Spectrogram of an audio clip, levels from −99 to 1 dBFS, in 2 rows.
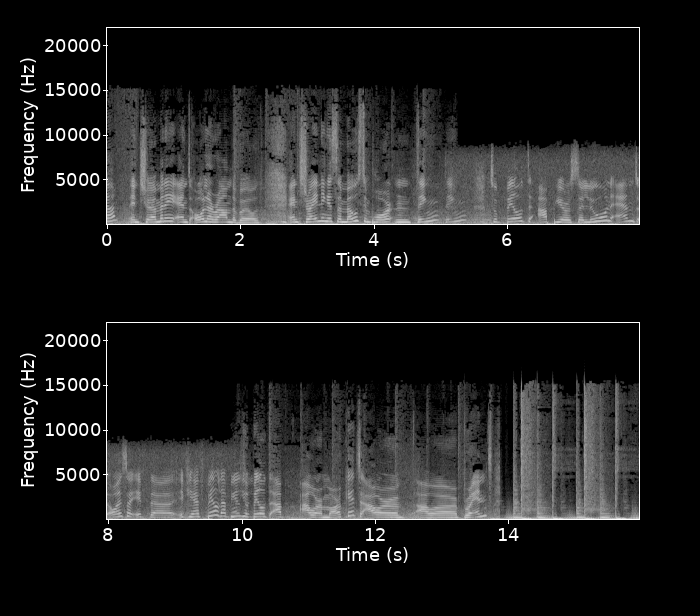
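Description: At 4.91 s the digital radio blends to analogue FM, cross-fading over 0.39 s. The digital signal has dropped out. Hiss appears, roughly 20 dB below the sound. Level falls about 3 dB. Digital returns at 10.20 s.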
